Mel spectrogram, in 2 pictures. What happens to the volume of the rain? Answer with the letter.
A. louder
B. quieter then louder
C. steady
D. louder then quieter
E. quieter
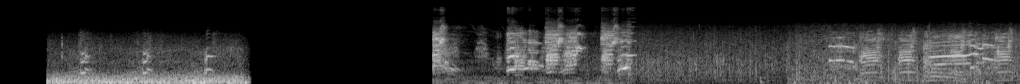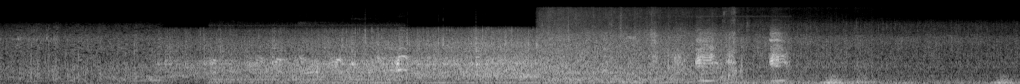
D.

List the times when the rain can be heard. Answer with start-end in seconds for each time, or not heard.
5.8-20.3.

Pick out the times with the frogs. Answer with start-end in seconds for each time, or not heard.
not heard.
